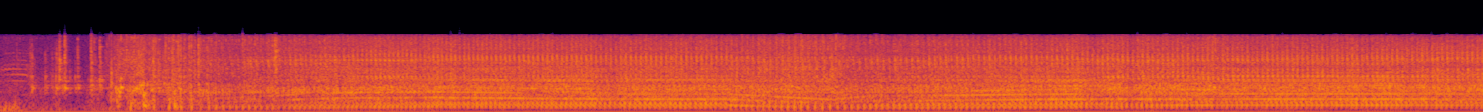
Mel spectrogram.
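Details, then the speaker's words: Lawn mower engine right after mowing: steady note dipping and recovering with an uneven tapping about three a second; owner suspects big-end or main bearing knock, not confirmed. "so i just finished mowing the lawn with it and it's got some sort of noise with it sounds like a big end noise or main bearing noise"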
